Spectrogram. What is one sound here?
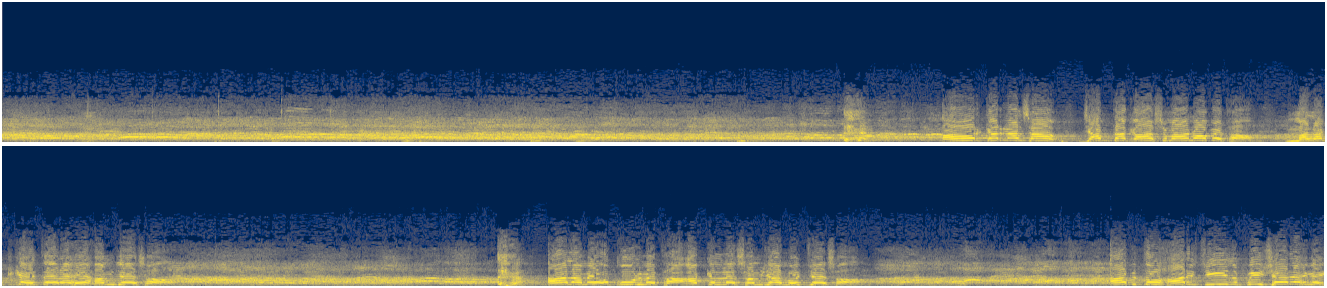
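A man speaks and chants with strong feeling into a microphone.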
